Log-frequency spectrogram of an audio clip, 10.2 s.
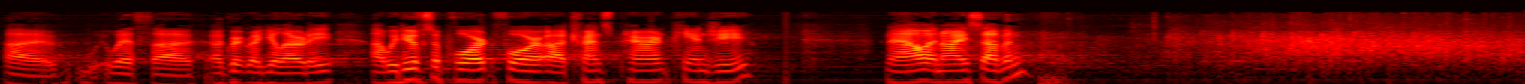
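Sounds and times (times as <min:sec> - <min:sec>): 
speech: 0:00.0 - 0:05.1, 0:05.9 - 0:07.2
crowd applauding: 0:07.3 - 0:10.1.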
